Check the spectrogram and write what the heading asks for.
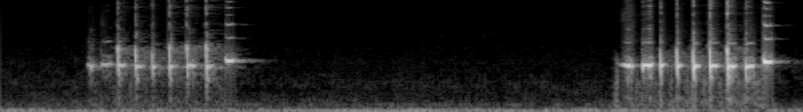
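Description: Rainbow lorikeet mimicking a telephone ring: two rapid trilling rings, one about half a second in and one near the end, each finishing on a short higher note.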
